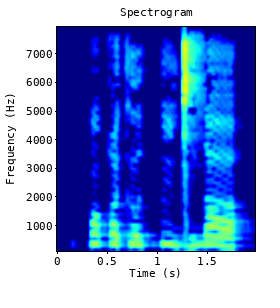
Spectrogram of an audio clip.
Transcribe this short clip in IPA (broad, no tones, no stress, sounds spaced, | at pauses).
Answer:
q ũ q i kʲ ɔ ɪ̯ pː ĩ ɡ͡ǀ ĩ n a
